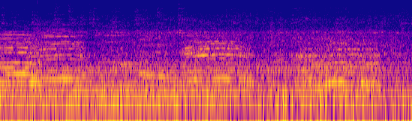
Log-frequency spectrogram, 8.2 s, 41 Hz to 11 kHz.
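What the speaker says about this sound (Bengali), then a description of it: "এই 6টা ষাঁড় বাচ্চা" Six young bull calves moo repeatedly at a cattle market, their drawn-out calls overlapping close by against a constant low background rumble, with no talk.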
